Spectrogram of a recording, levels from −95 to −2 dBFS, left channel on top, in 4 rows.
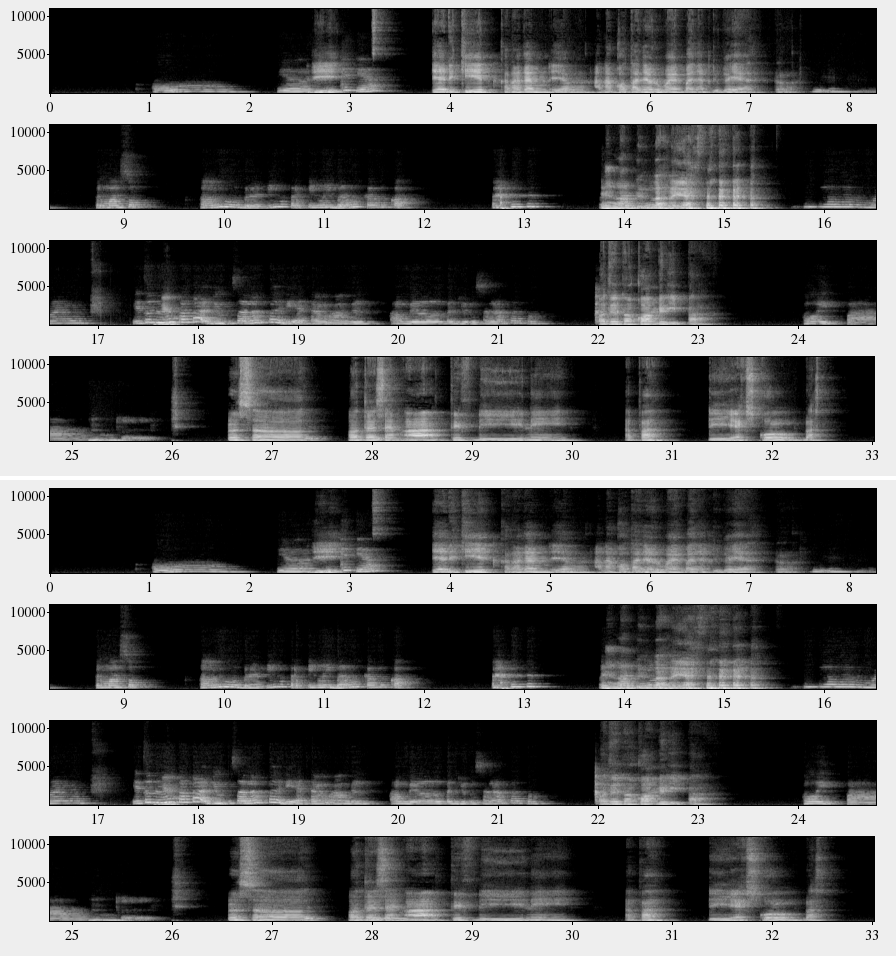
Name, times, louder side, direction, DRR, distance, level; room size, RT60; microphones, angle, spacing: voice 1, 1.0-1.9 2.3-3.3 5.1-5.2 7.6-8.3 8.7-9.2 9.8-11.8 12.7-13.1 13.7-14.4 15.8-16.9 17.3-21.4 24.1-25.2 25.5-25.8 27.3-27.4 27.9-28.4, right 1 dB, 55° right, 0 dB, 0.8 m, -27 dB
voice 2, 2.6-2.9 3.8-7.4 13.8-15.4 17.6-17.8 22.0-23.2 25.2-25.5 26.6-27.4 27.8-30.0 30.5-30.9 31.4-32.5, left 3 dB, 40° left, 6 dB, 0.4 m, -23 dB
2.3 x 2.2 x 3.5 m, 0.34 s
head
